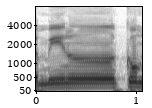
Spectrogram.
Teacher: منکم نون ساکن کے بعد کاف ہے، یہاں پہ اخفا ہوگا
